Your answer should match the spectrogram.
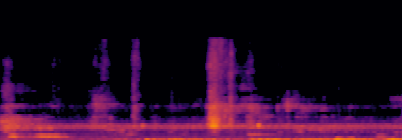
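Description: Insects chirring steadily in garden vegetation, with a low irregular rumble building from about halfway through.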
